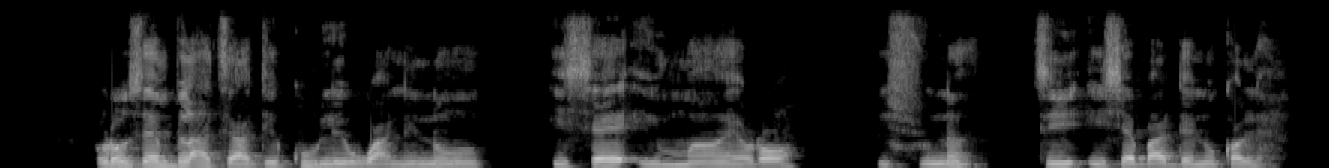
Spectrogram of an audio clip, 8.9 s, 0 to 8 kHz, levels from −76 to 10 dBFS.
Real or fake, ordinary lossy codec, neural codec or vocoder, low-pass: real; none; none; 7.2 kHz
